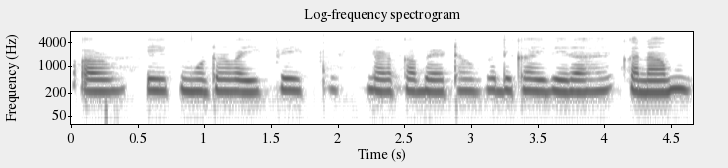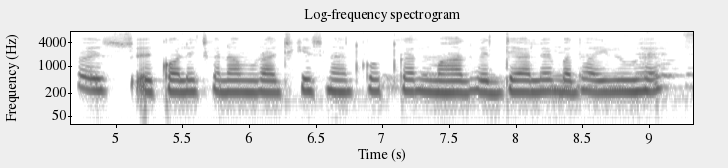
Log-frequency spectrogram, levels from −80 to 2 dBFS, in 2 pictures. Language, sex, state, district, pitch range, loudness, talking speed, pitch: Hindi, female, Uttar Pradesh, Budaun, 215-235 Hz, -37 LUFS, 155 wpm, 225 Hz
